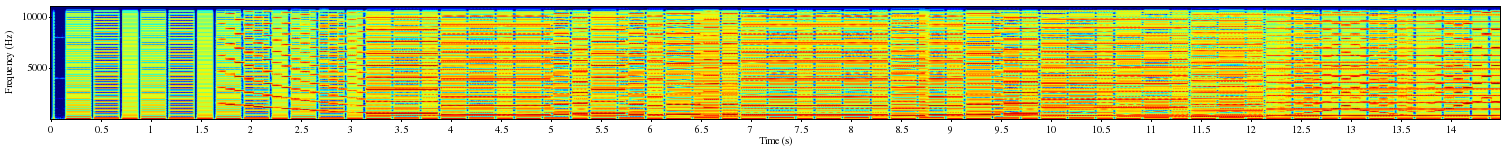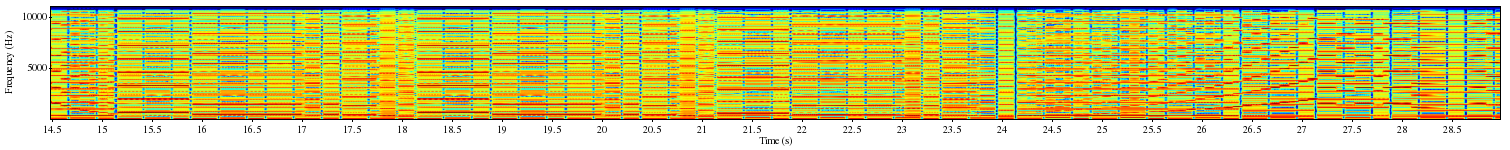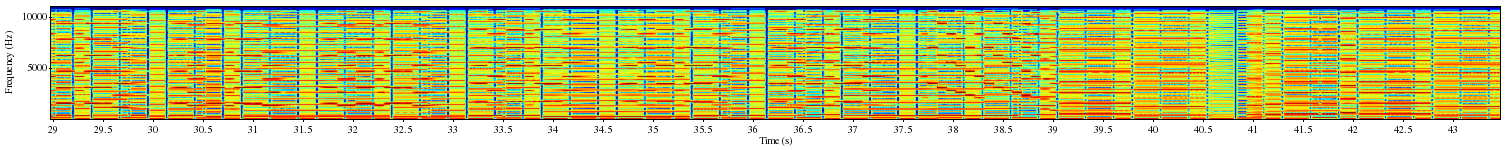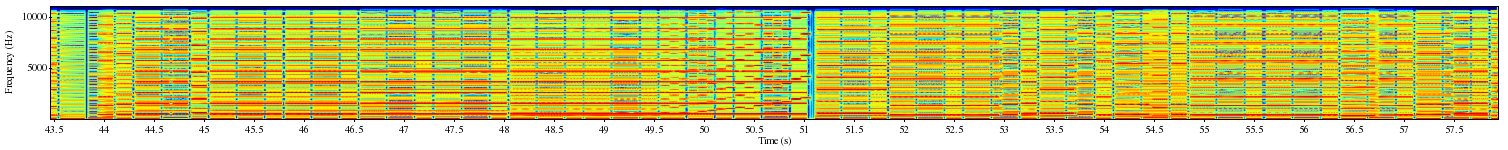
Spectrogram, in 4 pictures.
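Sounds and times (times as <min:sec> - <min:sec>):
SID CSG8580R5 sound chip music: 0:00.0 - 0:57.9.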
